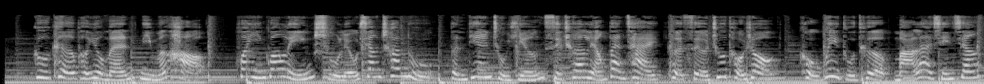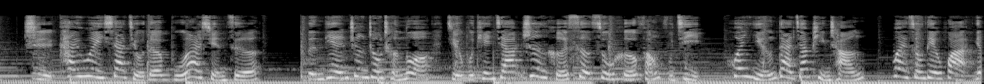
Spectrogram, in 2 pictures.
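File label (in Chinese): 女声川卤美食类; 蜀留香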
